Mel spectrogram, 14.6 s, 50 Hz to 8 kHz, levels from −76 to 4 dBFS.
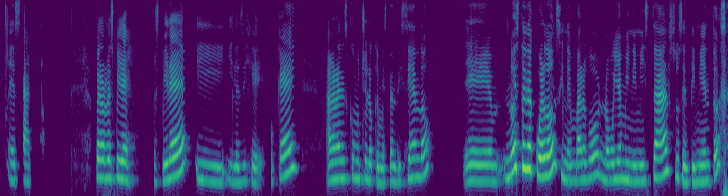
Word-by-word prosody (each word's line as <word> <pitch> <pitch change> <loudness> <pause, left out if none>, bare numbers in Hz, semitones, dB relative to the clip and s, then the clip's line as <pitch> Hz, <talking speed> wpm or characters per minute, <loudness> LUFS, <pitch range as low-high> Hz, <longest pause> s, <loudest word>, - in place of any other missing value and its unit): Exacto. 205 -1 -8 1.0
Pero 240 -1 +4
respiré, 230 -2 0 0.4
respiré 240 - +3 0.2
y 200 -3 -6
y 205 - -12
les 190 0 -5
dije: 200 0 -8
"Okey, 275 - -1 0.5
agradezco 235 +3 -1
mucho 230 0 -5
lo 210 -1 -4
que 190 - -3
me 180 -1 -3
están 190 +1 -6
diciendo, 250 - -4 0.6
em, 205 0 -1
no 250 +7 +3
estoy 370 0 +7
de 355 - +11
acuerdo, 275 +2 +6
sin 270 - -5
embargo, 215 +6 -1
no 220 -5 -2
voy 215 +2 -1
a 230 - -1
minimizar 215 +7 +1
sus 265 -7 -7
sentimientos". 200 - -1
220 Hz, 120 wpm, -23 LUFS, 200-255 Hz, 1.0 s, de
